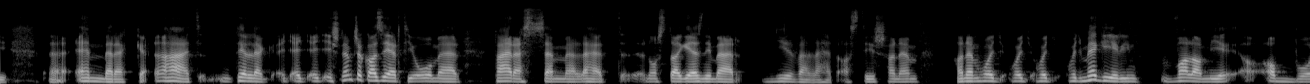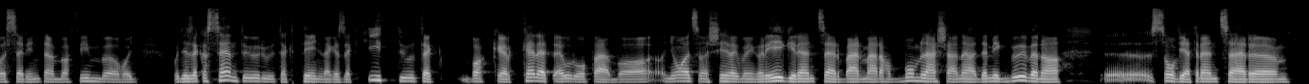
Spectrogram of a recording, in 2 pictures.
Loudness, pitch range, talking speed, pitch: -25 LUFS, 125-150 Hz, 145 wpm, 135 Hz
